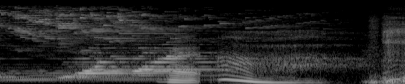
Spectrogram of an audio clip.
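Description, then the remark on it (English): A magical fairy-dust twinkle: shimmering, bell-like tinkles over rising and falling tonal glides for a few seconds, ending with a short breathy burst. “Please give me the fairy dust. Oh, the fairy dust.”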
